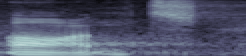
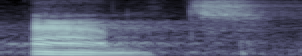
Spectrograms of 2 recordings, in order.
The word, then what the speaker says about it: aunt: For instance, I pronounce the opposites of uncle as aunt. I say my aunt. Out here, you say my aunt, which to me is an insect, which made me look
